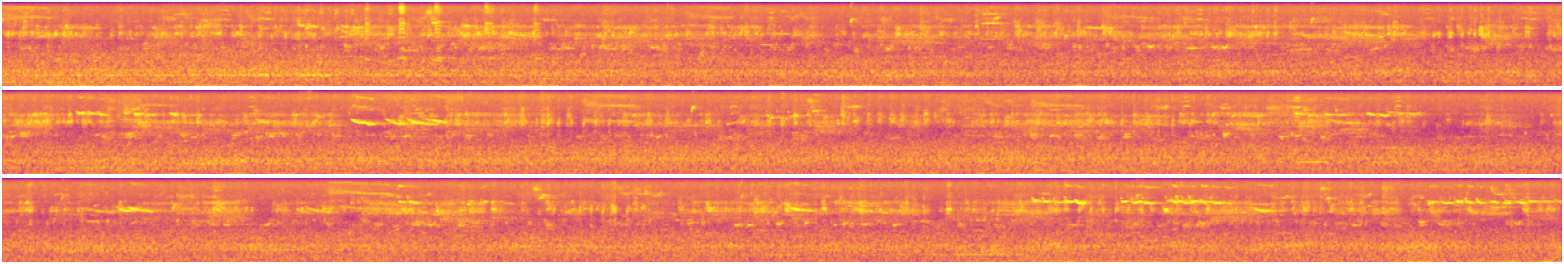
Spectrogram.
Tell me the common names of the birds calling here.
unidentified bird, Red-winged Blackbird, Canada Goose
